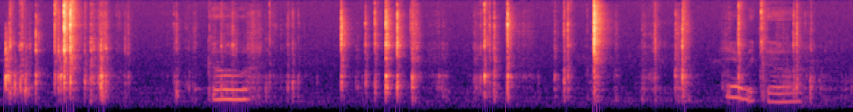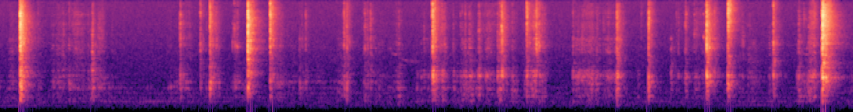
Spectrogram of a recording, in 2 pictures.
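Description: Thin plastic crinkles and rustles in a hand.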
